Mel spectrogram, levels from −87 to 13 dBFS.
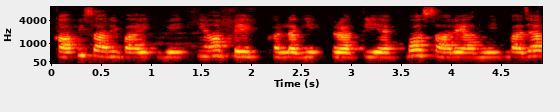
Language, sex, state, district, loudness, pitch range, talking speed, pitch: Hindi, female, Bihar, Saran, -22 LUFS, 225-245 Hz, 170 wpm, 230 Hz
